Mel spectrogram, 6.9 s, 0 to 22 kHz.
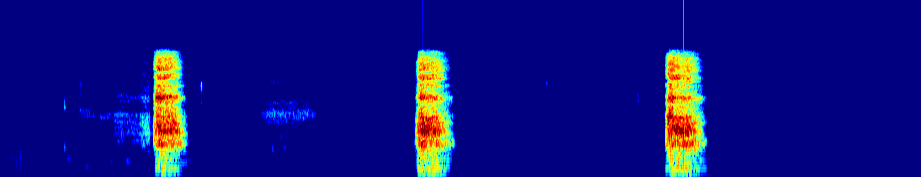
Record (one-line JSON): {"exhalation_length": "6.9 s", "exhalation_amplitude": 32767, "exhalation_signal_mean_std_ratio": 0.24, "survey_phase": "beta (2021-08-13 to 2022-03-07)", "age": "18-44", "gender": "Female", "wearing_mask": "No", "symptom_none": true, "smoker_status": "Never smoked", "respiratory_condition_asthma": true, "respiratory_condition_other": false, "recruitment_source": "REACT", "submission_delay": "1 day", "covid_test_result": "Negative", "covid_test_method": "RT-qPCR"}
